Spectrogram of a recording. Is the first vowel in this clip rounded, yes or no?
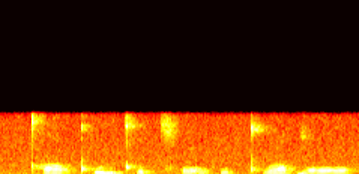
no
